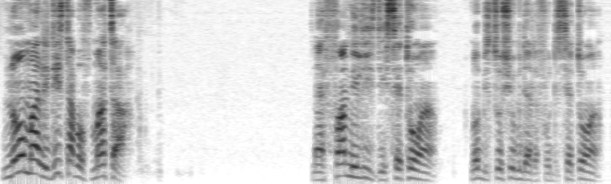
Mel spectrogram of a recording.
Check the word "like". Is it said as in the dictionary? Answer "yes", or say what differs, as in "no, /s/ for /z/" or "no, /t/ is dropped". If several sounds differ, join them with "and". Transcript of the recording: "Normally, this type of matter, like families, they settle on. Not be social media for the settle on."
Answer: no, /n/ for /l/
